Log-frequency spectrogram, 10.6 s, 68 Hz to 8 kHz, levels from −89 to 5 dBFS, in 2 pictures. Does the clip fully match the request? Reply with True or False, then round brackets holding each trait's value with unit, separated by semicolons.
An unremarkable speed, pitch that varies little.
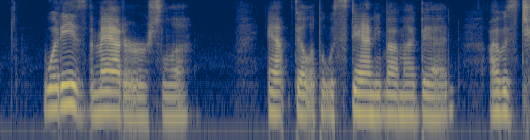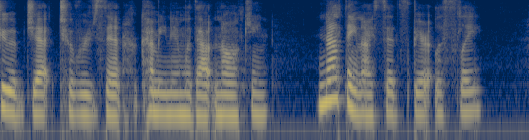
True (155 wpm; 1.7 semitones)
